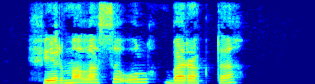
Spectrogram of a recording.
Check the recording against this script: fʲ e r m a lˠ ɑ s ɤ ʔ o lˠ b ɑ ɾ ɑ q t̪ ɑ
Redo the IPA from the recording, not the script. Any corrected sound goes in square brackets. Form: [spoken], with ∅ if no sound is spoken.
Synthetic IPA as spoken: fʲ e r m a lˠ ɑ s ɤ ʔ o lˠ b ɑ ɾ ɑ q t̪ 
